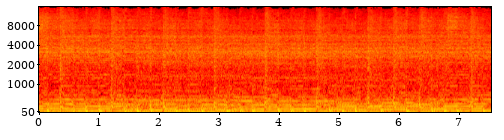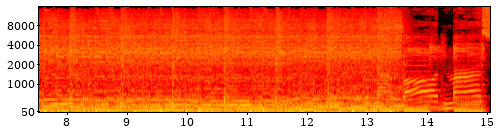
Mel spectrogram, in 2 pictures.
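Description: Rock song with distorted electric guitars, bass and drums playing an instrumental passage without vocals.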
